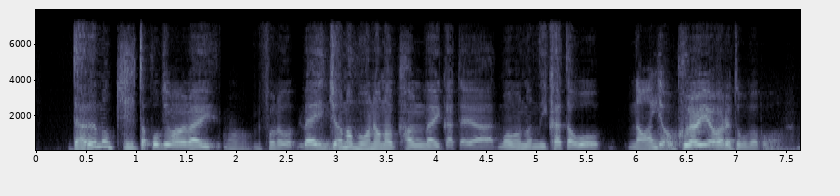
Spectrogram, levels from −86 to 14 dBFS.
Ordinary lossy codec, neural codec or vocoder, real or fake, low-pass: AAC, 48 kbps; codec, 16 kHz, 0.5 kbps, X-Codec, HuBERT features, trained on balanced general audio; fake; 7.2 kHz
